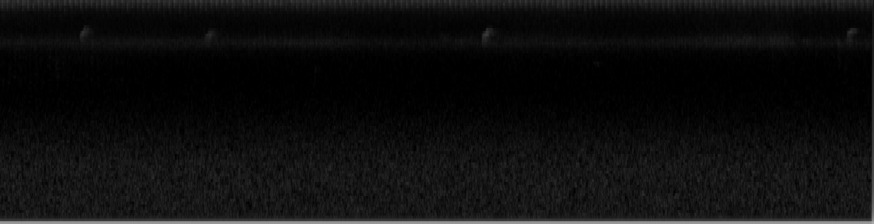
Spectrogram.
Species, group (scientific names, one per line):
Conocephalus fuscus
Orthoptera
